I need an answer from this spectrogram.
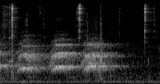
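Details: Excited puppies playing indoors after being taken out for a walk on a cold day of 16 degrees; short whiny, yelping voiced sounds rising and falling, with sharp clicks and thumps between them.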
